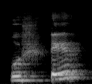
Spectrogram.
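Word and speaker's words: पुष्टिर्: श follow by विसर्ग बट विसर्ग इस गेटिंग फॉलो बाय पुष्टिही पो विसर्ग साउंड विल चेंज फ्रॉम ह टू फोष्टिफ पुष्टि मतिर ध्रुतिही दिस र साउंड पुष्टिर मतिर सो टेक इट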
